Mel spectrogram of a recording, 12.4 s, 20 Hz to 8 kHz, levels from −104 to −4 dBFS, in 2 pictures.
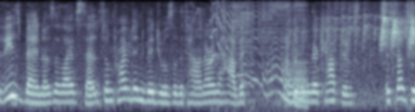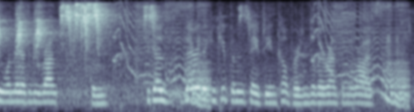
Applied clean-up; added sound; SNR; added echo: none; Cupboard open or close + Chirp, tweet; -1 dB; none.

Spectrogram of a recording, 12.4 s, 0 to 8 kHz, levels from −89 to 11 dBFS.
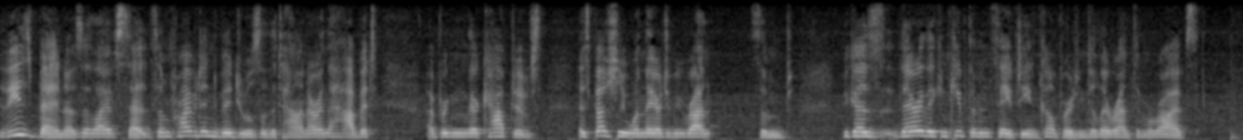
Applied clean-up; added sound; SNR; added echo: none; none; none; none.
